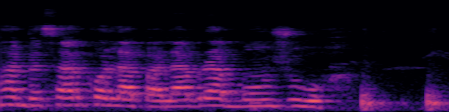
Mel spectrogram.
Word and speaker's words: bonjour: sentir acá de acuerdo nosotros hacemos acá adelante y los franceses la hacen acá atrás entonces es muy importante eso hacerla siempre que la habíamos escrito que se pronuncia atrás entonces yo como aprendí a hacerlo eso como cuando hacemos gárgaras es acá entonces sería bonjour de acuerdo bueno eso por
